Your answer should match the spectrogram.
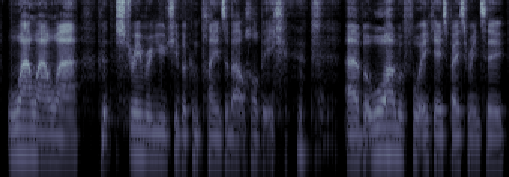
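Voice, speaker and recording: A man's voice: fairly low pitch, a little slow. A young man, a gaming YouTuber, chatting casually through a trophy list while tired and losing his voice, rambling and self-deprecating. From United Kingdom. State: tired, voice nearly gone.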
